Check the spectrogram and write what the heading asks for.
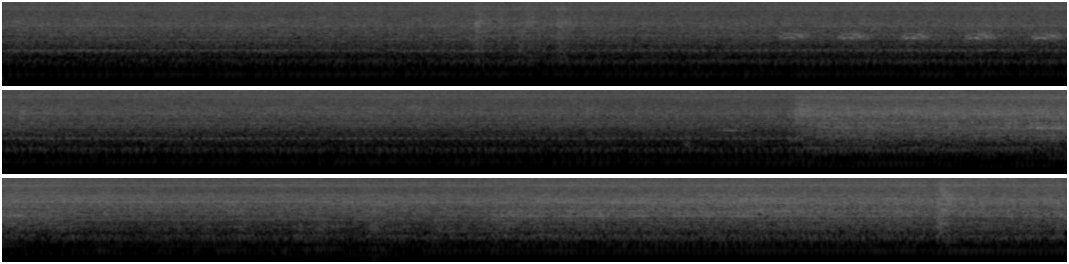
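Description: Steady outdoor background with a faint low hum. About eight seconds in, a bird calls five short chirps in quick succession. About two-thirds of the way through, a louder steady rushing noise sets in and holds.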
